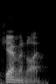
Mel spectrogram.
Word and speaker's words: Gemini: Apparently, that's not how you pronounce it. Apparently, it is just Gemini.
